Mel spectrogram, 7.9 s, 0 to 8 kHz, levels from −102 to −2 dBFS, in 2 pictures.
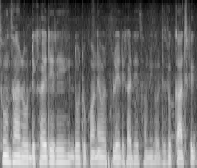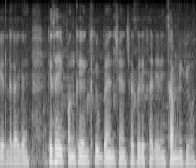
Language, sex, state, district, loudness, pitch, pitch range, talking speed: Hindi, male, Madhya Pradesh, Katni, -19 LUFS, 105 Hz, 105-110 Hz, 280 wpm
